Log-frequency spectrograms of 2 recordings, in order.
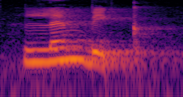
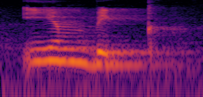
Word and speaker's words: iambic: First one, lembic. It is not lembic but iambic. It is I.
